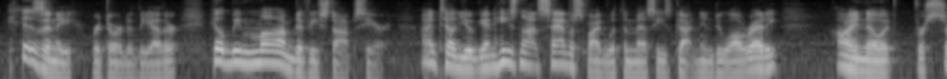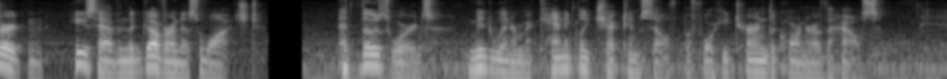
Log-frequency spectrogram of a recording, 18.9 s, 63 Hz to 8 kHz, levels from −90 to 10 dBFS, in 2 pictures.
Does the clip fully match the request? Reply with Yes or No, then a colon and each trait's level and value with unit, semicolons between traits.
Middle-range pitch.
No: low, 105 Hz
